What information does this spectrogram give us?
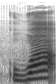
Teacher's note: होता है इसे देखते हैं व का उच्चारण स्थान दंतोर अर्थात दांत और ओष्ठ के संयोग से व का उच्चारण स्थान होता है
